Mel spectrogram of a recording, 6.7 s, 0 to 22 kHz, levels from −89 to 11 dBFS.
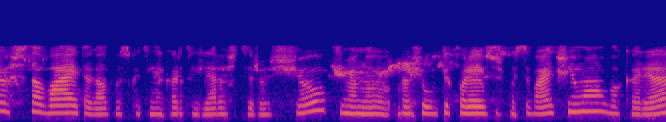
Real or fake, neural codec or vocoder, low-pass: fake; vocoder, 22.05 kHz, 80 mel bands, HiFi-GAN; 5.4 kHz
